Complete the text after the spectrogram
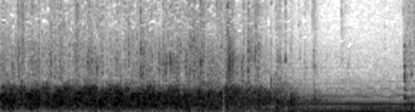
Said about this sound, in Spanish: Entra el maestro con concertino vale Estebanet, pide el aplauso y no se deja esperar.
